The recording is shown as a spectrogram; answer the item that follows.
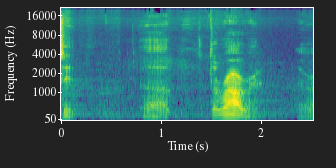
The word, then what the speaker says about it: Torah: the real actual pillow hebrew uh how you pronounce it uh therara all right not torah right there's no o in the hebrew for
